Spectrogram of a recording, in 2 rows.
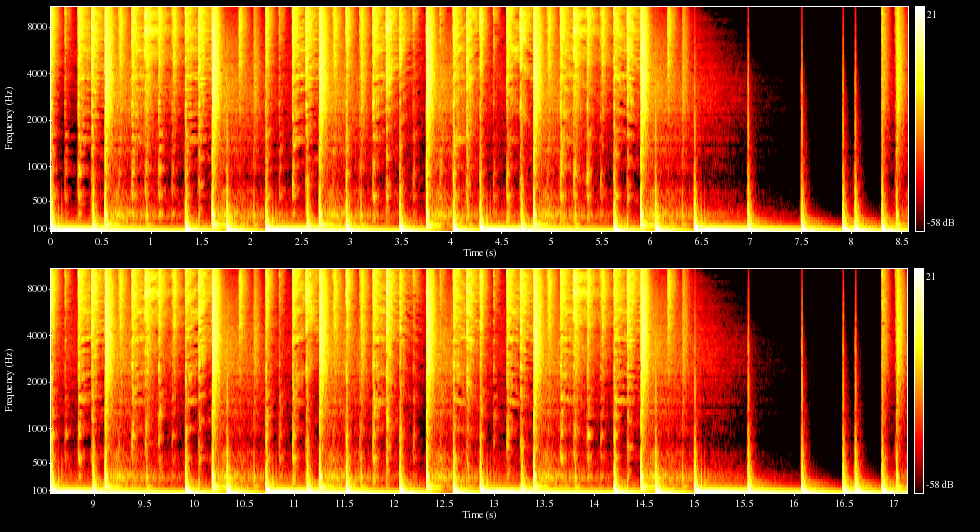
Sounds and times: bass 0:00.0 - 0:17.1
standard drums 0:00.0 - 0:17.1
Roland Boom kick 0:05.7 - 0:09.2

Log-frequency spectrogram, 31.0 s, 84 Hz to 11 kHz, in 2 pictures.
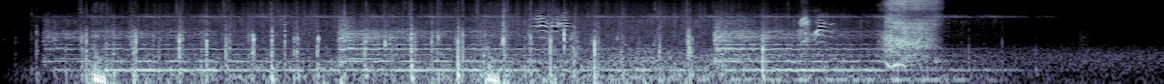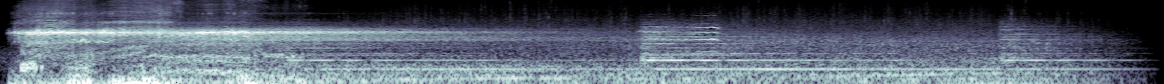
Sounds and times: horse 0:11.7 - 0:12.7

